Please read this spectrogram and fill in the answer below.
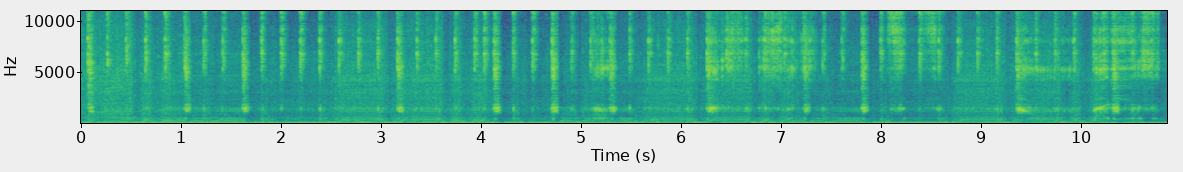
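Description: Music with a heavy bass line played loud through car subwoofers driven by a Cerwin Vega H1500.1D mono amplifier. Deep bass notes shift under a steady beat of sharp ticks, with the amp delivering about 320 watts into a 2-ohm load.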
